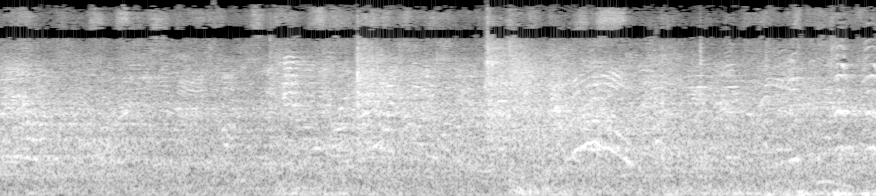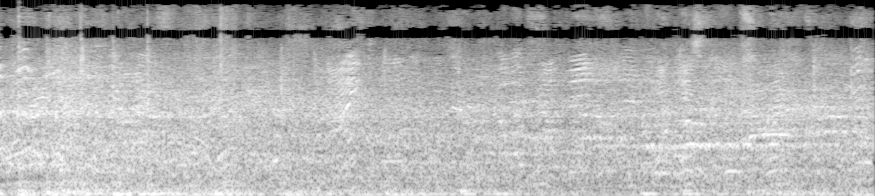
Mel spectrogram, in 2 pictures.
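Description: A crowd chatters in a large echoing arena.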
